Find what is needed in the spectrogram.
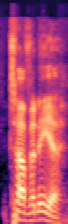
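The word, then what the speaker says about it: Tavernier: bloody hell who cares it's hard to say his name because I say Tavia but apparently it's Taver tavanir oh well what the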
